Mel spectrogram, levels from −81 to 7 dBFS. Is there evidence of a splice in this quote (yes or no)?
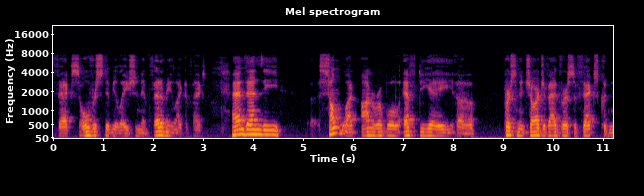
no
